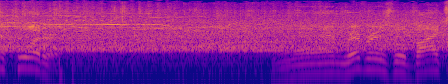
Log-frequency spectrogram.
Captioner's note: crowd cheering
